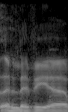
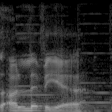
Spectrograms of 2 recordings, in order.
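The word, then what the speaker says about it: Olivier: I still anounce Olivia this name is not Oliver though it's Olivia there an eye in there Olivia you think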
